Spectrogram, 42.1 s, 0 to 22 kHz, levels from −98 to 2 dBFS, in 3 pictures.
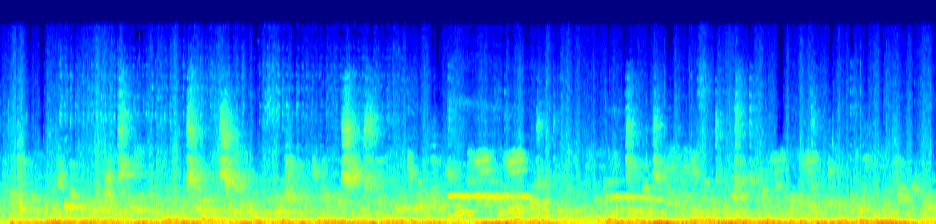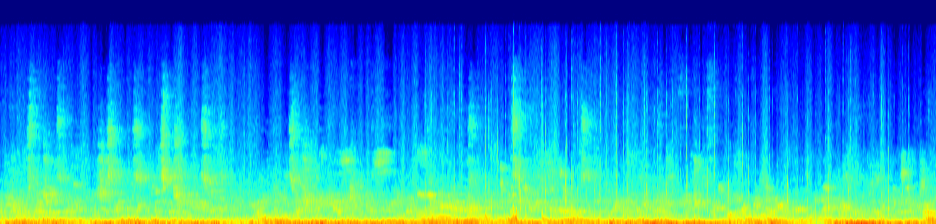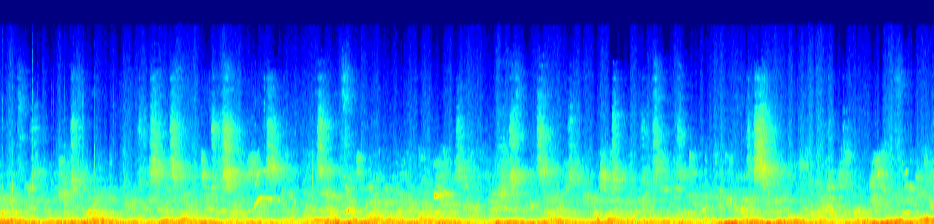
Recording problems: room echo; strong; dies away in 2.3 s
off-mic speech; far
murmuring crowd; loud; throughout; 4 dB below the speech
abrupt cut into speech; at the end

